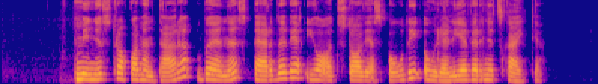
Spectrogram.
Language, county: Lithuanian, Alytus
